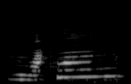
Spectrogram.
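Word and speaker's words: Laocoön: like there's this guy whose name is pronounced walk one I think but it reads like laocoon um it's felt like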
